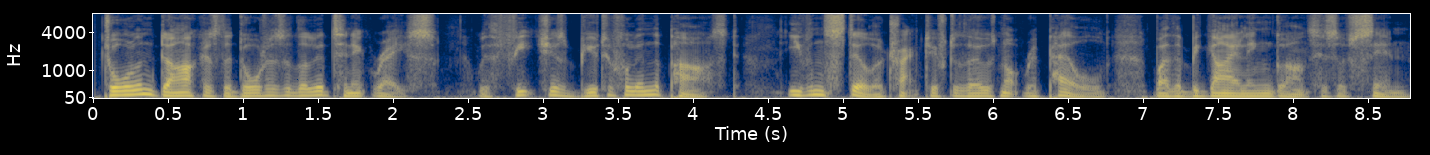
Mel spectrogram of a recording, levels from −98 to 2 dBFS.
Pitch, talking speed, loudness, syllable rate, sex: 100 Hz, 190 wpm, -20 LUFS, 5.9 syllables/s, male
